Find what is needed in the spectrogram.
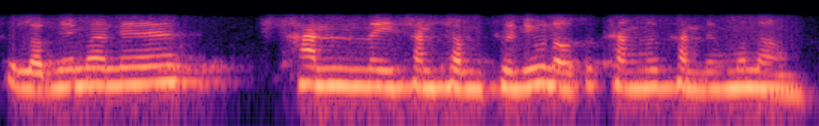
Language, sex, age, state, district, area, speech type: Bodo, female, 30-45, Assam, Chirang, urban, conversation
